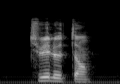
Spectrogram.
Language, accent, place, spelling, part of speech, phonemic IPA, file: French, France, Lyon, tuer le temps, verb, /tɥe l(ə) tɑ̃/, LL-Q150 (fra)-tuer le temps.wav
- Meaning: to kill time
